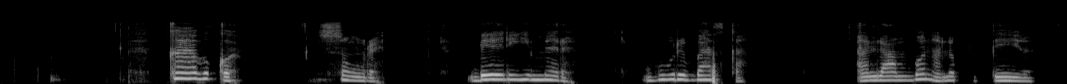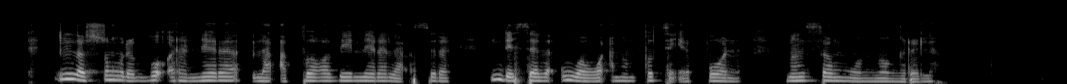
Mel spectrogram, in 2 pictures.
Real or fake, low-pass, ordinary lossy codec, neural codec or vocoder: fake; 7.2 kHz; none; codec, 16 kHz, 8 kbps, FreqCodec, smaller model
